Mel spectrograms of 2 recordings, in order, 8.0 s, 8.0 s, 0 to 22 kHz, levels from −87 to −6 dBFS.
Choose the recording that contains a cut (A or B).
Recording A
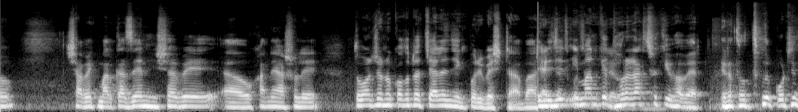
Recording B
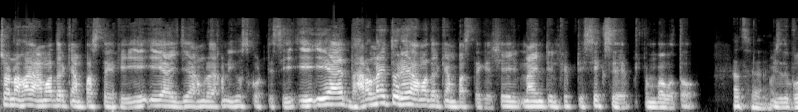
A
